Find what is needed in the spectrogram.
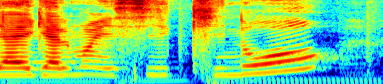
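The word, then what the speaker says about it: きのう: Il y a également ici kino, kino. Et je vous ai également mis byoin, et pas byoin. Byoin. Donc je répète, Ohayo, kino, byoin, byoin. Ces 3 mots seront allongés avec un U.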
